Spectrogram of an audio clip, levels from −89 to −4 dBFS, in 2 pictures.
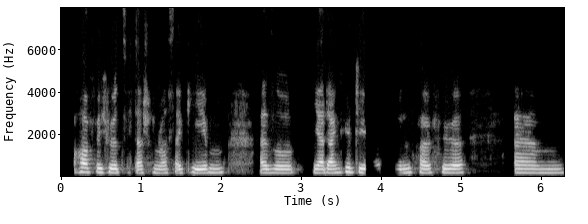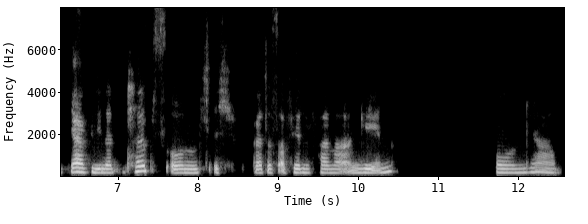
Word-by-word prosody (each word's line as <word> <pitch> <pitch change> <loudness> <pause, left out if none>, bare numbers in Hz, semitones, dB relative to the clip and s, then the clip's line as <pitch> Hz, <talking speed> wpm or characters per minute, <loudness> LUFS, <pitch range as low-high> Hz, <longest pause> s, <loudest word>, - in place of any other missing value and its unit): hoffe 200 +1 +4
ich, 190 +1 +3
wird 180 -1 +5
sich 190 - -21
da 160 -1 +2
schon 175 0 -5
was 170 +1 -2
ergeben. 175 +1 +3 0.4
Also, 170 -1 +3 0.2
ja 170 -1 +5
danke 180 +4 +4
dir 190 -2 +5
auf 275 - -17
jeden 175 +3 0
Fall 175 -2 +3
für, 180 0 +4 0.6
ähm 175 0 0
ja, 200 -1 +4
für 195 -1 -5
die 180 - +1
netten 175 +3 -4
Tipps 240 +2 -2
und 170 0 -2
ich - - -9 0.2
werde 170 +1 -3
das 175 - -5
auf - - -4
jeden 175 -1 -2
Fall 175 0 -6
mal 170 0 -5
angehen. 90 - -2 1.2
Und, 180 0 -4
ja. 100 - -5
175 Hz, 155 wpm, -22 LUFS, 170-185 Hz, 1.2 s, wird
